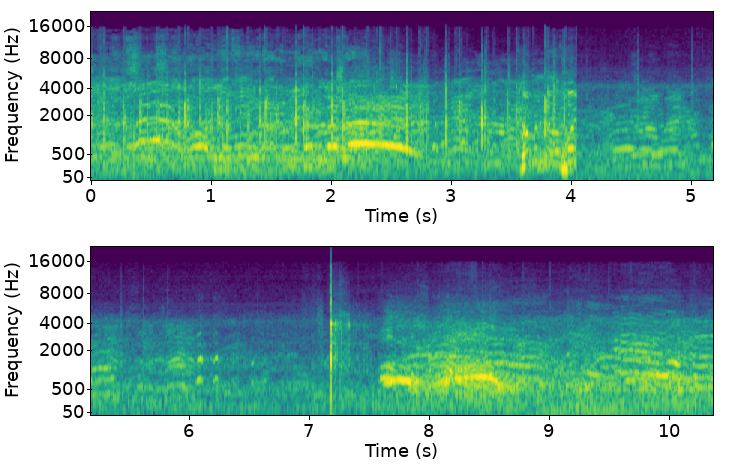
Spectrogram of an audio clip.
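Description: Baseball game chatter: players and fans shouting and calling out. About seven seconds in comes the single sharp crack of a bat hitting the ball, followed by louder yelling.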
